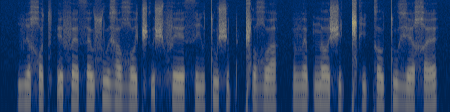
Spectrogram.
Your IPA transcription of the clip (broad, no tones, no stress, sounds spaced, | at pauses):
β i χ o t͡sʼ e f ɛ θ ɛ sʷ e ɣ a ʁʷ i t͡ʃʼ ɯ ʃ f e θ i tʷ ɯ ʃ ɯ p ǁ u ʁʷ a | β ɛ p n ʌ ʃ i ǁʰ i k ʌ tʷ e ɣ e χ ɛ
